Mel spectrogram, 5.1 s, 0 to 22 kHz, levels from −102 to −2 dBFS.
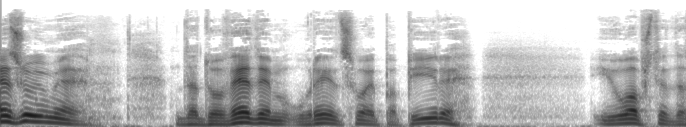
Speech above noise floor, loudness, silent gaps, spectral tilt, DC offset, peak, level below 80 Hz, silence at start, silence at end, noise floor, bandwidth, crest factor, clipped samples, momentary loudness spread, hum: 35 dB; -25 LUFS; none; -6.5 dB/octave; under 0.1%; -6 dBFS; -52 dBFS; 0 s; 0 s; -59 dBFS; 14.5 kHz; 20 dB; under 0.1%; 15 LU; none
